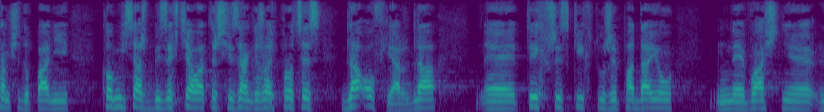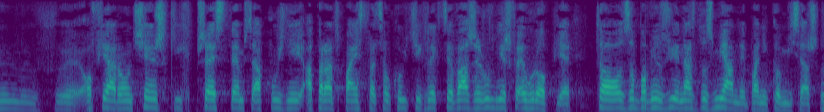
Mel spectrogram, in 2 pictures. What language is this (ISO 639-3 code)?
pol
